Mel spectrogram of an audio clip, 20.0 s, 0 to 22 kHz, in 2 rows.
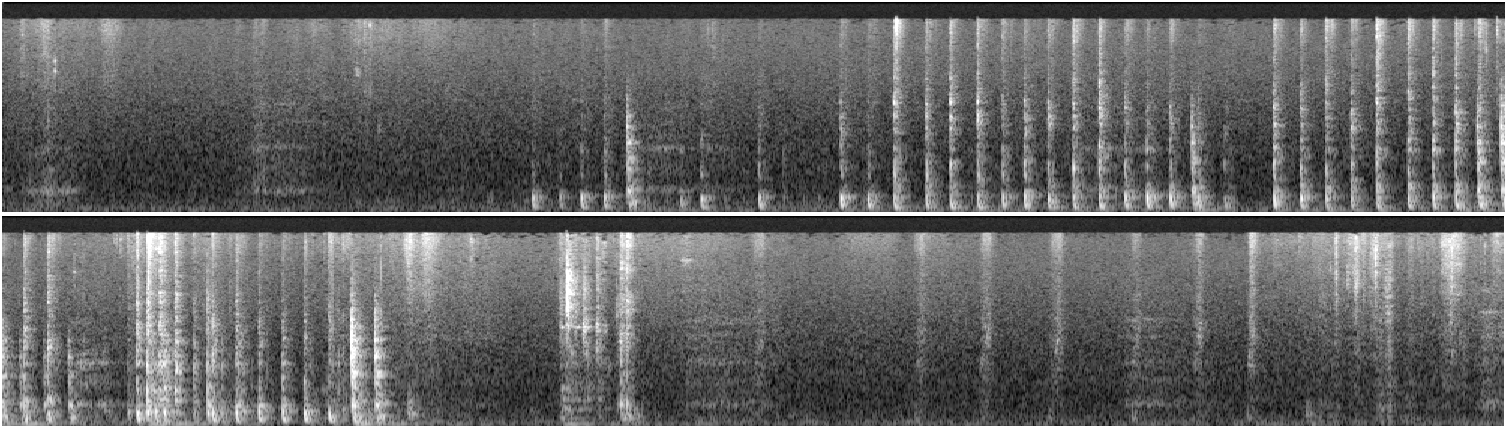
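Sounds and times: paintbrush tapping on canvas: 3.5s - 10.6s, 11.2s - 12.8s.

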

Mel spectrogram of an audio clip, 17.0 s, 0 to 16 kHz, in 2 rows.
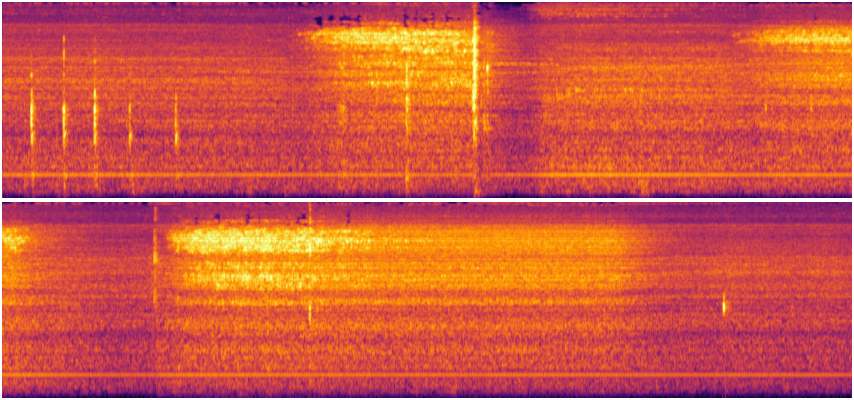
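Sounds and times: pillar drill motor hum: 0.1s - 16.8s
drill bit cutting metal hissing: 3.0s - 4.9s, 7.3s - 9.4s, 10.1s - 15.2s.

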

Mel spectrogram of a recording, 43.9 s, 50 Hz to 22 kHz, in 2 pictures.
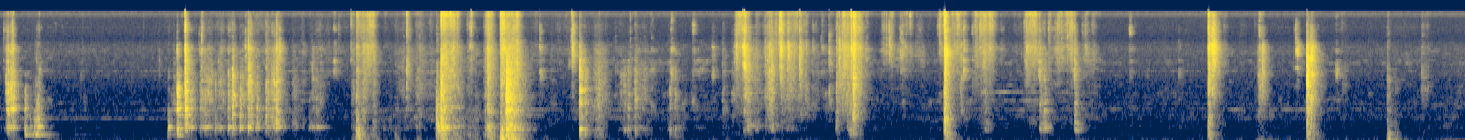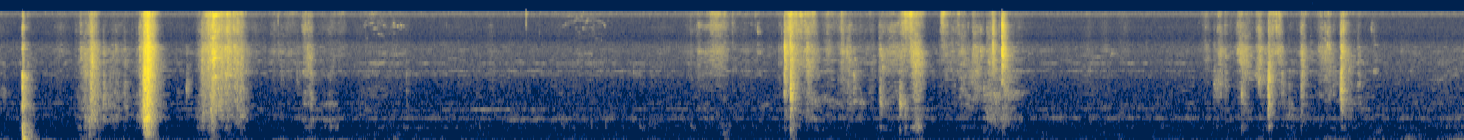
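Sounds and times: objects thudding on tiled floor: 6.5s - 8.0s.

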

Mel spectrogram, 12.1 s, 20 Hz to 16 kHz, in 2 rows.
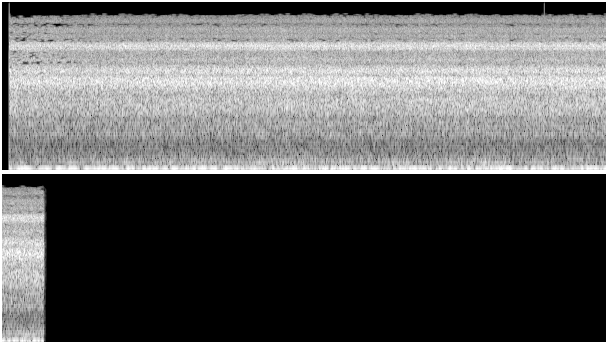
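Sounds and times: heavy low rumble: 0.0s - 6.5s
drone engine and airflow rushing: 0.1s - 6.5s.

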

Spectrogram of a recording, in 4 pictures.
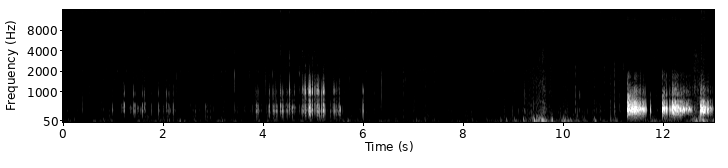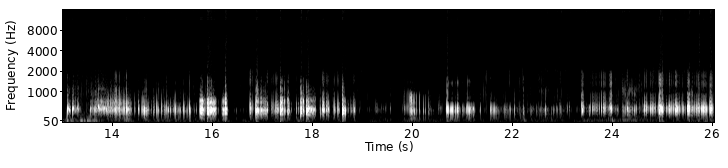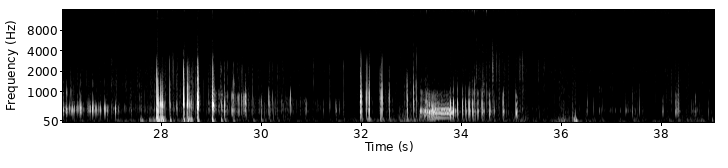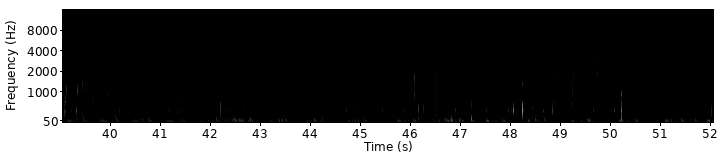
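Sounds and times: stomach growling and gurgling: 0.8s - 6.2s, 8.6s - 52.0s
sharp pops and clicks: 23.4s - 35.7s.

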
